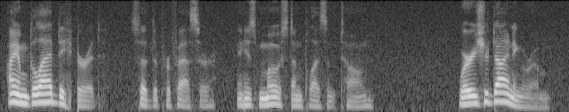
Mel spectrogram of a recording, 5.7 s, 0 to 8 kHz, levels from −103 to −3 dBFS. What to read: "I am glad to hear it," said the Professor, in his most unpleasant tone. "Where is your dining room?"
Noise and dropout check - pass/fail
fail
